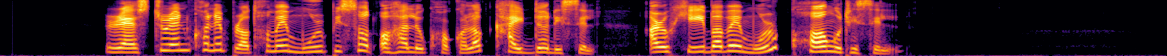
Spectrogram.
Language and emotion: Assamese, angry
